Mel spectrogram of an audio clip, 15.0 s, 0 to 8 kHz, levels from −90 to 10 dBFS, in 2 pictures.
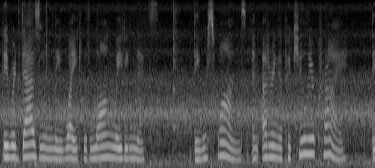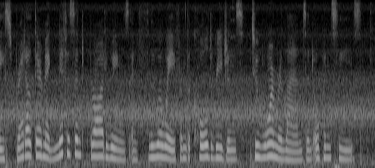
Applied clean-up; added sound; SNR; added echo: none; Fire; 12 dB; none.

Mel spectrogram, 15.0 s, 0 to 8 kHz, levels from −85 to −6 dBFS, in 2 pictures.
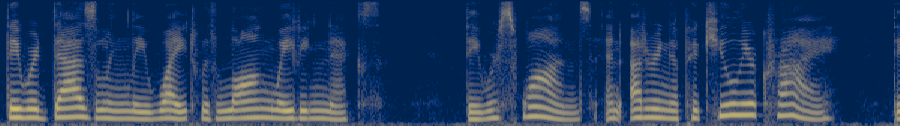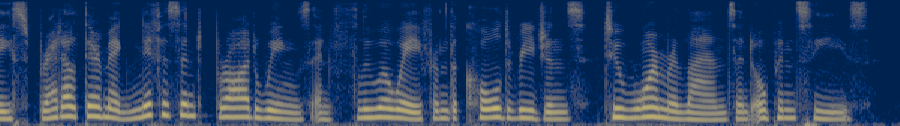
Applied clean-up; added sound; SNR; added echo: none; none; none; none.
